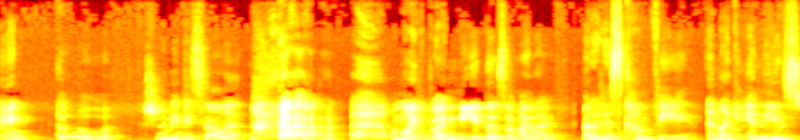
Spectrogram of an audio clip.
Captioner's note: giggles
